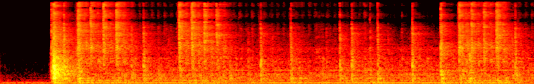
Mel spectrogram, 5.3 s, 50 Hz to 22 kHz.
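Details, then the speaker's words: Bally Super 7 bingo pinball machine after adjusting a faulty switch: bursts of quick sharp relay clicks in irregular clusters over a faint hum, the relay bank cycling properly; the switch was the fault. "Hear the hear the relays clicking. All right. This looks like it was just that one switch."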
